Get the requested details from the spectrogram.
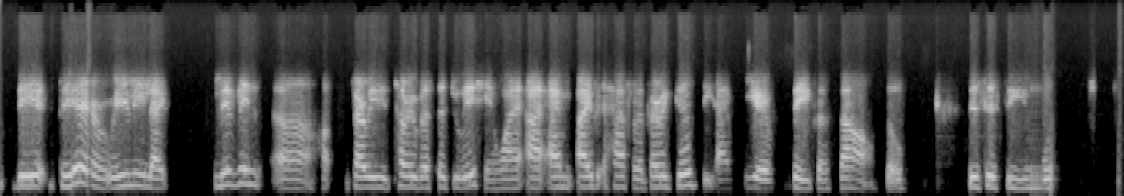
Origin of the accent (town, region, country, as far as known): Myanmar; born or raised there; moved away as an adult; also born or lived in Netherlands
